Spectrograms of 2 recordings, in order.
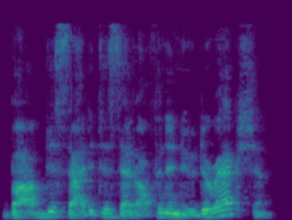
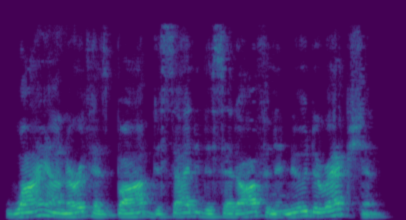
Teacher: in both sentences your voice rises and falls on the word direction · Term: rising falling intonation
